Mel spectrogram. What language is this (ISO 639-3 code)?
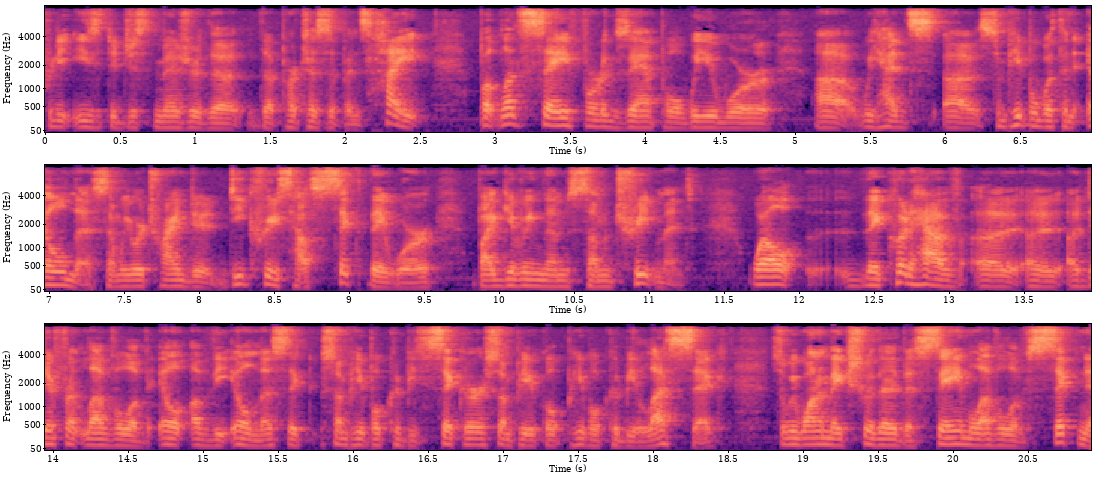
eng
